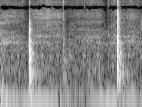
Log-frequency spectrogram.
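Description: Two sharp clicks about a second and a half apart, from a rubber heater hose and its metal worm-drive hose clamp being handled and worked off a pipe, over a low steady hum.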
